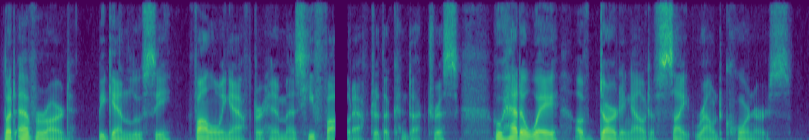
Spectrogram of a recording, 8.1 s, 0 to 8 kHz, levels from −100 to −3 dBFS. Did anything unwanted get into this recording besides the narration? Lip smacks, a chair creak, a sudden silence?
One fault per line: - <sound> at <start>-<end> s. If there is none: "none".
- dropout at 3.3-3.5 s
